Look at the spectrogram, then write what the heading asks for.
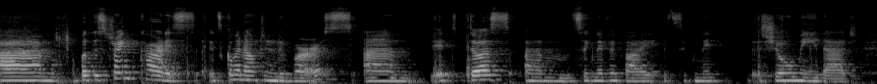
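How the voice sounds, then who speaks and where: A somewhat breathy woman speaks very slowly in a fairly low pitch. Her pitch varies in an ordinary way, and audible room echo is present. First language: not English. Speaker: tarot reader. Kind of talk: tarot reading. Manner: halting, many fillers.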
